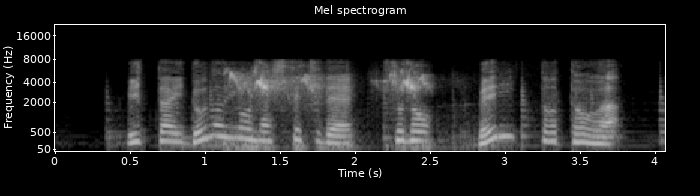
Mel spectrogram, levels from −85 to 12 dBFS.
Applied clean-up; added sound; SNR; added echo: neural mask model RNNoise.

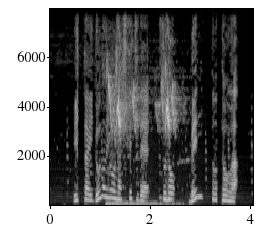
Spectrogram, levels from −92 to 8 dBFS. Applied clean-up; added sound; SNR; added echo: classical method spectral subtraction.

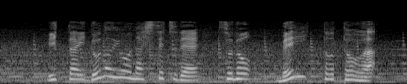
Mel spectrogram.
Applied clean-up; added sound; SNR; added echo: none; none; none; none.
